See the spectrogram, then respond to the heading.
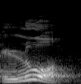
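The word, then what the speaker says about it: λύω: La palabra griega que Marcos utiliza aquí para traducir al español como rescate es e de un verbo que se pronuncia luo en el griego.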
